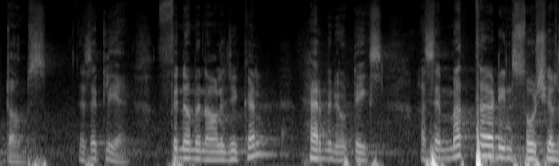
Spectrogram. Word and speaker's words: hermeneutics: That's how you pronounce it, hermeneutics, phenomenology.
